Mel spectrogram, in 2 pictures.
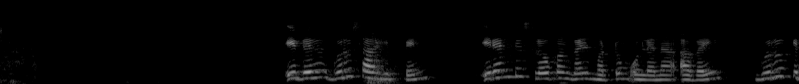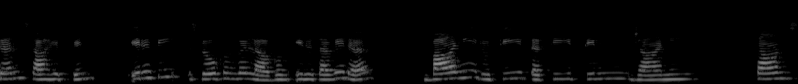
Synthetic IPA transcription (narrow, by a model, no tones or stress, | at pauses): ɪðɪlɡʊɾusaːɦɪpːɪn | ɪɾɐɳɖɯsloːɣɐŋɡɐɭmɐʈːɯmʔʊɭːɐnɐʔɐʋɐɪ | ɡʊɾukɪɾɐnsaːɦɪpːɪn | ɪɾɯðisloːɣɐŋɡɐɭaːɣɯmɪðɯt̪ɐʋɪɾɐ | baːniɾʊt̪ːit̪ɐt̪ːit̪ɪnd͡ʒaːni | saːns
